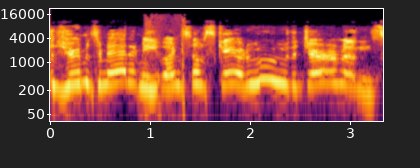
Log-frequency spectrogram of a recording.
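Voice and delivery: high-pitched, mocking, taunting tone. Quoting a favourite character mocking the Germans: imitating Mister Burns mocking. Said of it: "only he could mock the Germans".

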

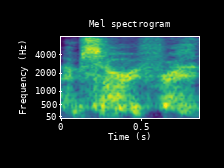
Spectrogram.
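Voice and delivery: soft, hushed, breathy whisper. Speaking in character to a fallen raven: whispering. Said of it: "And I whisper".

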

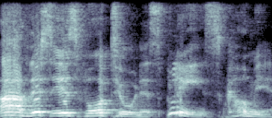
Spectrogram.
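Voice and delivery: put-on Southern US gentleman's accent. Voicing the town mayor welcoming travelers into his home: southern accent. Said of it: "fans himself because Southern".

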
